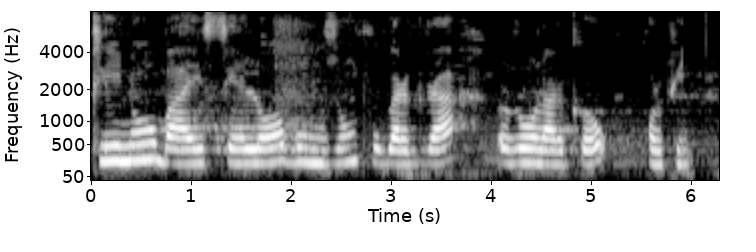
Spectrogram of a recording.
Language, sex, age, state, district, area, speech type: Bodo, female, 18-30, Assam, Chirang, urban, read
